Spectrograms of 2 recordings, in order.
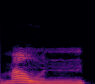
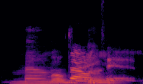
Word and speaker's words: mountain: Now, some people pronounce the T-A-I-N part with a nose, with a nasal sound.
